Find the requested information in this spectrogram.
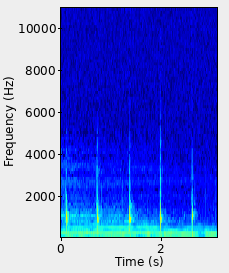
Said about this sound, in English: And the big clock up there in the steeple starts ticking off.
